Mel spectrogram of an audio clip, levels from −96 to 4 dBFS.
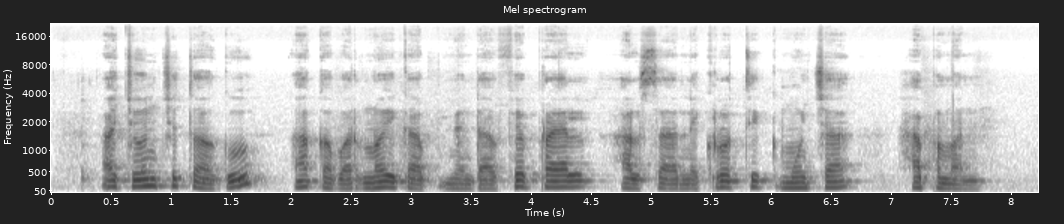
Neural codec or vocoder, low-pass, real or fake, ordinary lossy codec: vocoder, 44.1 kHz, 128 mel bands every 512 samples, BigVGAN v2; none; fake; none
